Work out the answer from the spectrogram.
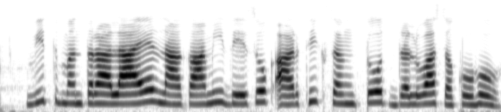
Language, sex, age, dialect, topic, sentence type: Magahi, female, 18-24, Northeastern/Surjapuri, banking, statement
